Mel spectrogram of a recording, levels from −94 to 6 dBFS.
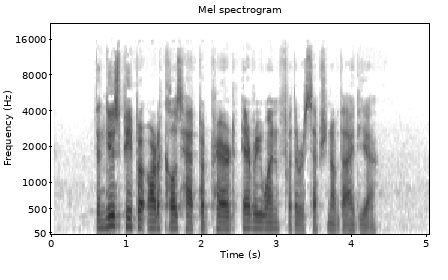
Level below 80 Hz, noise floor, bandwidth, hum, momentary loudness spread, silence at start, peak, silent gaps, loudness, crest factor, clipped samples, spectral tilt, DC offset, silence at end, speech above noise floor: -62 dBFS; -68 dBFS; 14 kHz; none; 10 LU; 0.6 s; -2 dBFS; none; -20 LUFS; 20 dB; under 0.1%; -4 dB/octave; under 0.1%; 0.7 s; 47 dB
